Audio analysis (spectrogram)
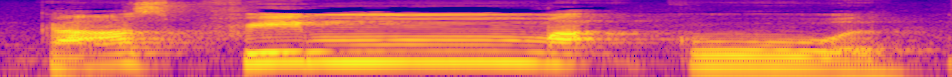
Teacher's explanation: Kemudian ka'asfim ini idgham bigunah. Jadi tanwin menghadapi mim, dibaca memasukkan tanwin kepada huruf mim dan pakai gunah.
